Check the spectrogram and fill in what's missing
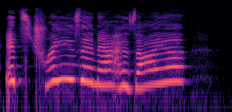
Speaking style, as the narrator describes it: He called out to his friend

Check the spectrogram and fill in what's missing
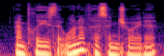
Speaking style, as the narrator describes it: say dryly

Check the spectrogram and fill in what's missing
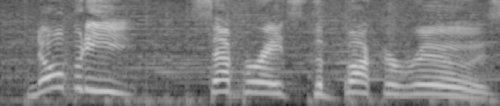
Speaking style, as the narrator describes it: going to yell

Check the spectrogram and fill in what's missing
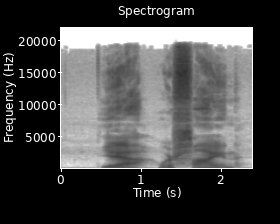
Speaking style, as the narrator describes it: Nina said, suddenly aware of how much she was slurring

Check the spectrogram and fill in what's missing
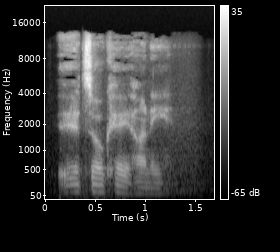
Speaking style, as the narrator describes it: he whispered in his daughter's ear

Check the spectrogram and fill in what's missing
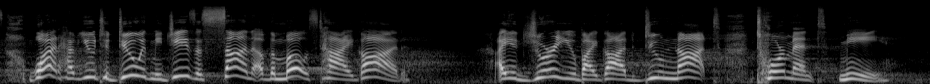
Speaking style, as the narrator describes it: he shouted at the top of his voice

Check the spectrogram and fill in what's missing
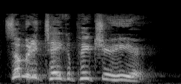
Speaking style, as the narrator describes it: he'd put his arm around them and holler

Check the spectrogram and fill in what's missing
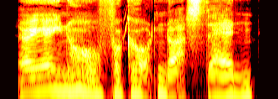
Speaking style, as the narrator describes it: croaked, approximating a happy face

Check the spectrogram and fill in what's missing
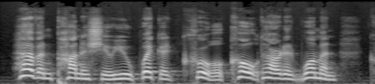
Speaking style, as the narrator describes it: cried the mother

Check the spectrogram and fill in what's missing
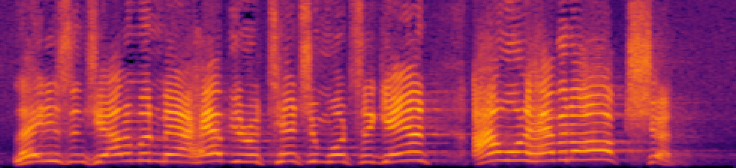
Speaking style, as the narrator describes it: He shouted out, said

